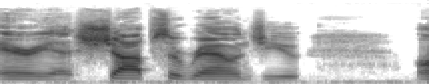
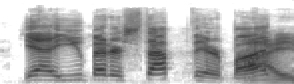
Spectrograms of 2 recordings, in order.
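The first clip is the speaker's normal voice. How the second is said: put-on thickest Midwestern accent, much higher; 7 semitones higher than usual. Playing a character, thickest Midwestern accent. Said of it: "Thickest Midwestern accent you can imagine".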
